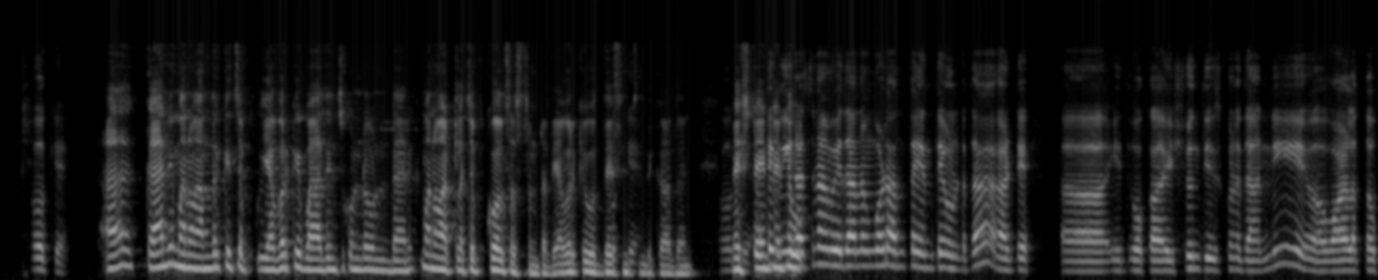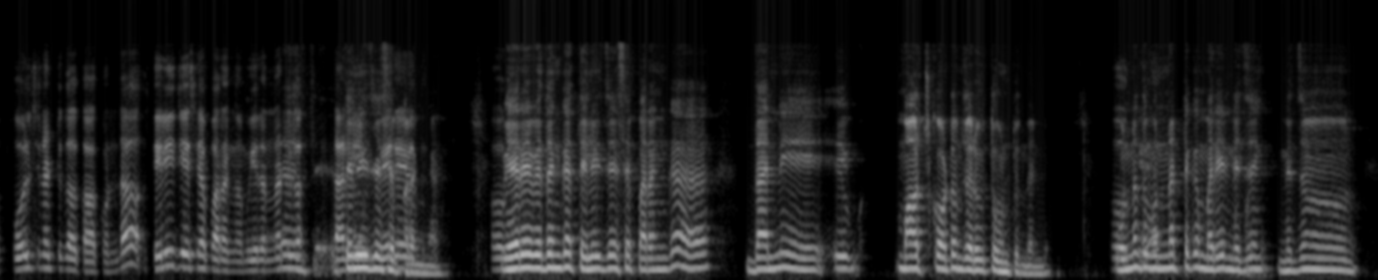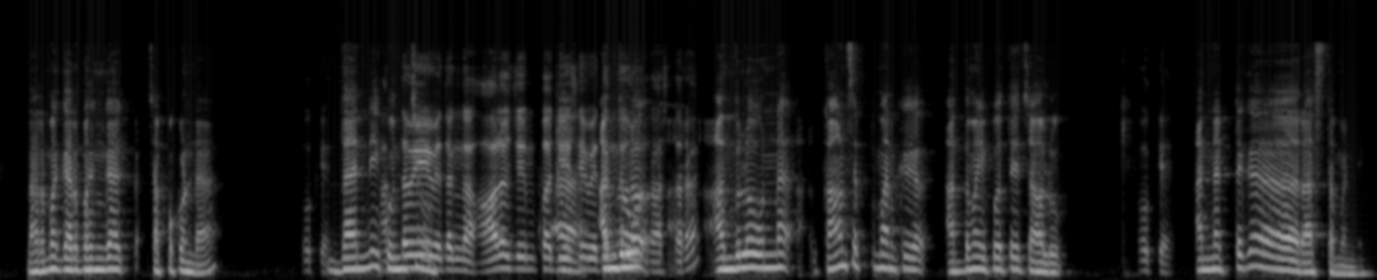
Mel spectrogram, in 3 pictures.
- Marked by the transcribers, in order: in English: "ఇష్యూ‌ని"; other background noise; in English: "కాన్సెప్ట్"; tapping
- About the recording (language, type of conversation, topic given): Telugu, podcast, రచనపై నిర్మాణాత్మక విమర్శను మీరు ఎలా స్వీకరిస్తారు?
